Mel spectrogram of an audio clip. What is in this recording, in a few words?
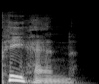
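"peahen", British English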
